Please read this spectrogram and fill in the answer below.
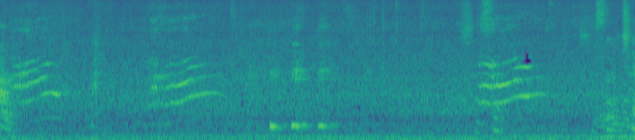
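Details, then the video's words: Talkative Siamese cat indoors giving three separate short meows, each a quick upward-bending call, separated by pauses, with faint clicks and a steady low background hum. "Princess sometimes says "hello""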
